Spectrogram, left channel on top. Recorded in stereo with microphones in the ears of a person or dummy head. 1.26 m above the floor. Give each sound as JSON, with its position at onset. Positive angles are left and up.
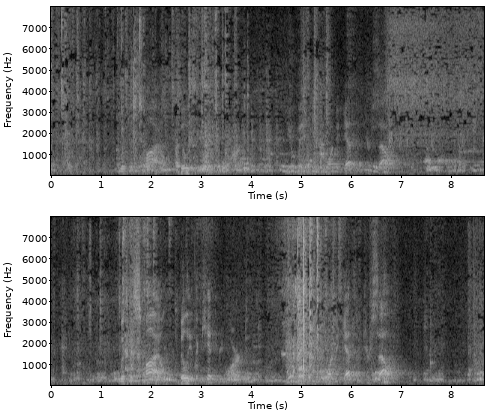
{"t": 1.4, "sound": "a man speaking", "side_deg": -40, "distance_m": 2.5}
